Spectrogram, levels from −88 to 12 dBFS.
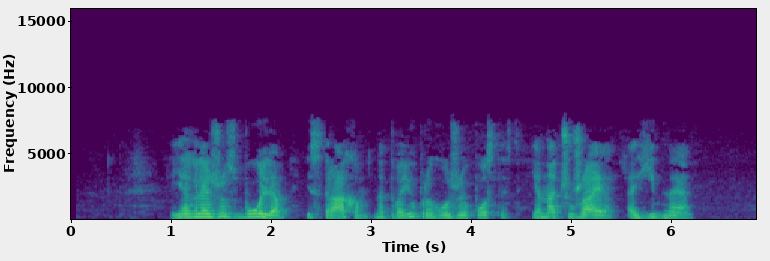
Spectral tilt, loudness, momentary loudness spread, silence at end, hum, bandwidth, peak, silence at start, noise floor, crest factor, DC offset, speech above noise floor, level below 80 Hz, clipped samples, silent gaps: -5 dB/octave; -20 LUFS; 11 LU; 0.65 s; none; 7.8 kHz; -2 dBFS; 1 s; -62 dBFS; 20 dB; under 0.1%; 43 dB; -62 dBFS; under 0.1%; none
